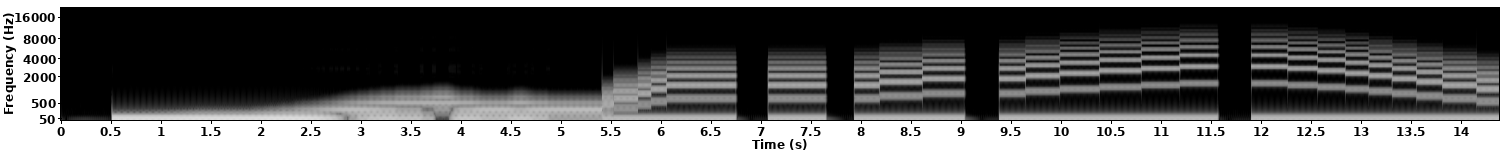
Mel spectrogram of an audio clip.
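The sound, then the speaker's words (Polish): Simple two-operator FM synthesis tone from a Waldorf Iridium keyboard synthesizer, one oscillator modulating another: a loud, sustained low drone gives way to a brighter, higher harmonic tone, broken by a few brief silent gaps. “Widzimy, że jeden moduluje kolejny, podłączony do wyjścia, podobnie jak pozostałe kernele, które teraz wyłączymy. Mamy więc prostą zależność modulacyjną FM.”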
